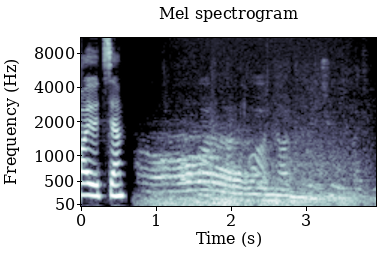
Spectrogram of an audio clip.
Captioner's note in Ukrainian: муркотить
